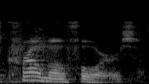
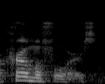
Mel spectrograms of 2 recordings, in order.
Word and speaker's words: chromophores: are referred to as chromophores. And that word, I'll spell it for you. I'm away from the board. But it's CHROMO. That's chromo. Phore. PHORE. And that literally means color carrier.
